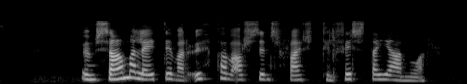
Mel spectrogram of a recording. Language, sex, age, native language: Icelandic, female, 30-39, Icelandic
